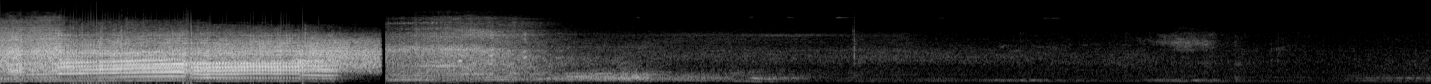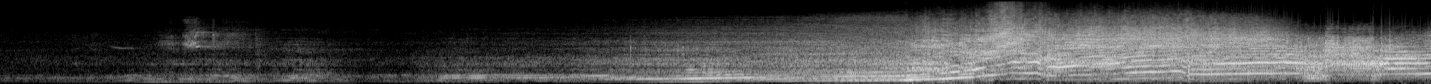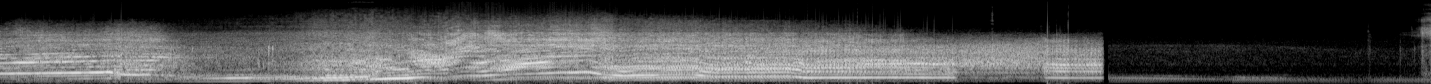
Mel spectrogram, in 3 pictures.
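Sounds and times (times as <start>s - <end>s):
sports car accelerating through gears: 0.0s - 8.8s, 14.3s - 42.9s.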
